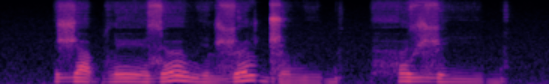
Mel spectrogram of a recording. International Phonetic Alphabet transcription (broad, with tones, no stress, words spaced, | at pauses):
ʒa˧˩bleː˧˩zəː˧˥˧βi˩l ʐə˧˥˧lɖ͡ʐə˩βi˩b | hə˧˥˧zʐiː˧˩b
